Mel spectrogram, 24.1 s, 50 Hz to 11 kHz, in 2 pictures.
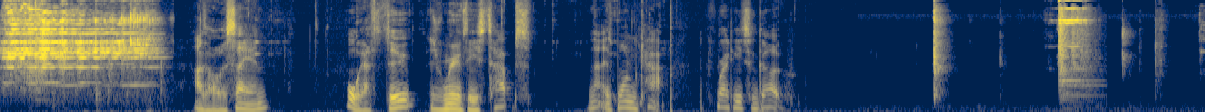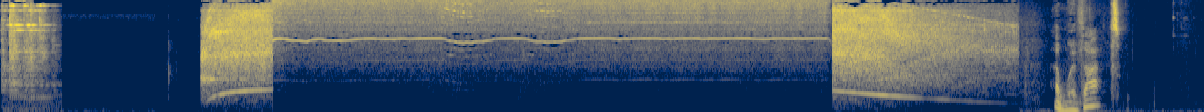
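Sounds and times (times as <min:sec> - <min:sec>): angle grinder whining: 0:14.1 - 0:22.3.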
